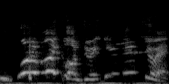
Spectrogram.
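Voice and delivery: nervous, very high-pitched voice. Retelling his reply when Mark sends him off each episode, mock-nervous high voice. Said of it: "my voice goes all high and nervous".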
